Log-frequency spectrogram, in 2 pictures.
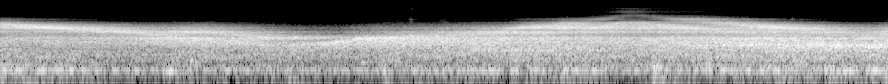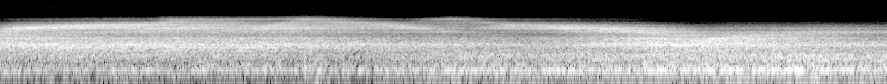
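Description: Electronic soundscape score: a steady wash of noise whose pitch sweeps slowly up and down every few seconds, like a jet passing through a flanger, over a low steady hum.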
